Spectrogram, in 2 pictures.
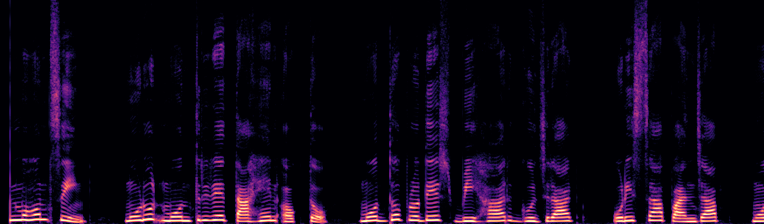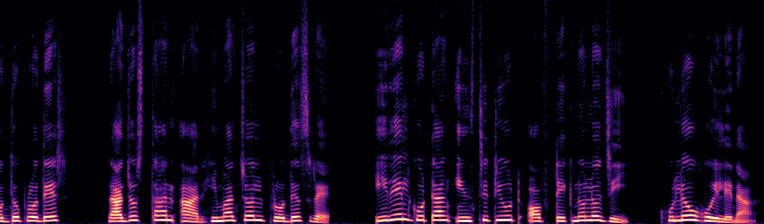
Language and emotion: Santali, neutral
